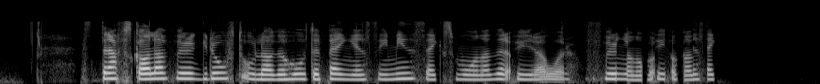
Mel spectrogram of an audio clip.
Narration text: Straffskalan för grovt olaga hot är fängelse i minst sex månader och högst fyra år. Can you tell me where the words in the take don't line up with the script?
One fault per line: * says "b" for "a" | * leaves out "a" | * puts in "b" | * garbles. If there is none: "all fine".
* leaves out "och högst"
* garbles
